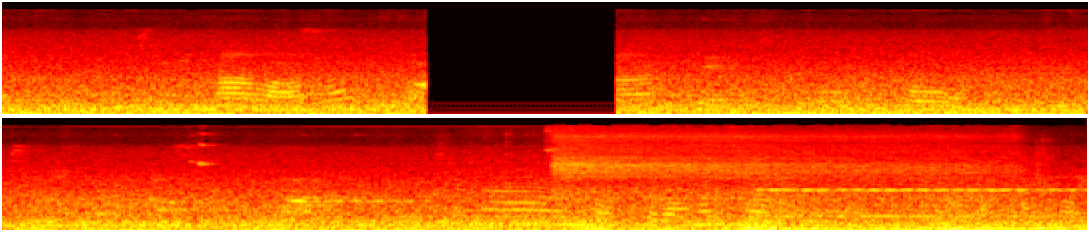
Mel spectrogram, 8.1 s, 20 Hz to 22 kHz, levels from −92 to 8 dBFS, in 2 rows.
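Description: At 1.59 s the sound cuts out abruptly. This is an audio dropout to a faint residue, lasting about 0.72 s until 2.31 s. Only a low mains hum, roughly 50 dB down, fills the gap. The likely cause is a lost signal feeding an open, live input.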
